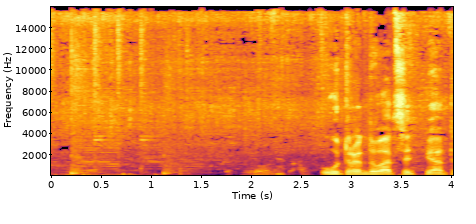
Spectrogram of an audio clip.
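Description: Potatoes sizzle in a frying pan over a fire.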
